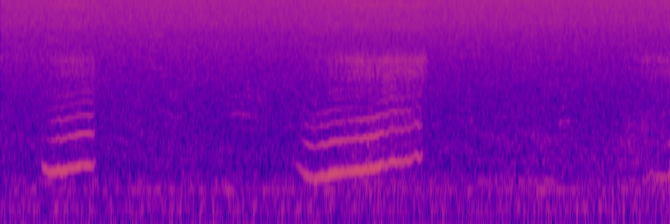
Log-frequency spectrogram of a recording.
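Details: Snoring from Wera, a house cat, with repeated tonal whistling breaths. One is short, a longer one swoops upward over about one and a half seconds, and a third begins at the end, with soft room noise between.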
